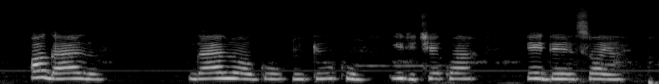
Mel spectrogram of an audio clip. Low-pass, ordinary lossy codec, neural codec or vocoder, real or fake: 14.4 kHz; MP3, 64 kbps; autoencoder, 48 kHz, 128 numbers a frame, DAC-VAE, trained on Japanese speech; fake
